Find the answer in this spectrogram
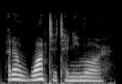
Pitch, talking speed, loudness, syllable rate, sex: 195 Hz, 295 wpm, -17 LUFS, 6.9 syllables/s, female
